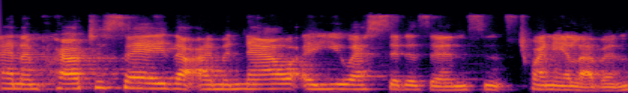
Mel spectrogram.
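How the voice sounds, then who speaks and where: With a British accent, a woman speaks at a moderate pace and medium pitch. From United Kingdom. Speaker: realtor. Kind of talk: interview.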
